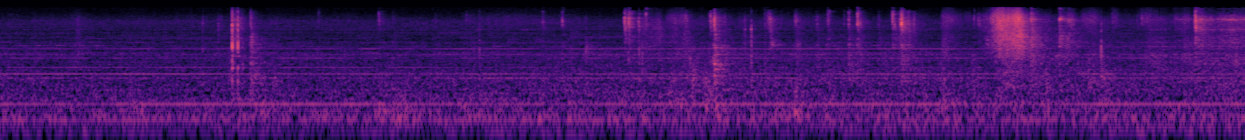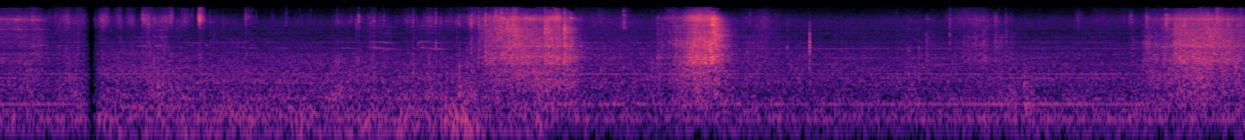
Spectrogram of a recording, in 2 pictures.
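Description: Clear vinyl patio curtain being slid along its roller track and gathered up, with a click a couple of seconds in and short rustling swishes about ten, seventeen and nineteen seconds in, over a steady low hum.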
